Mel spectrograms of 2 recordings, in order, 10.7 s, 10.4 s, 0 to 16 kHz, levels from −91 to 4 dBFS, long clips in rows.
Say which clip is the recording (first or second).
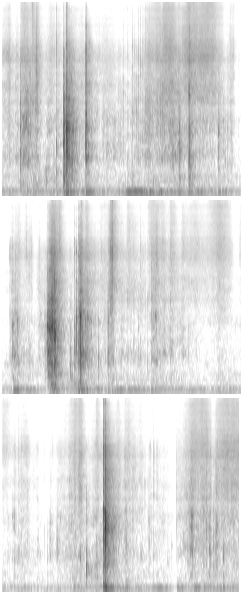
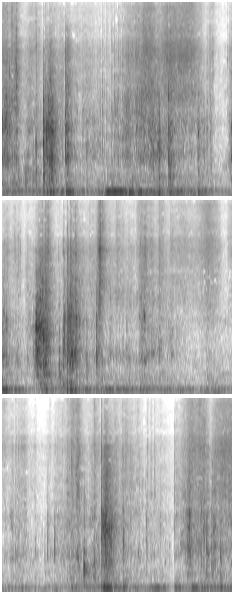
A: second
